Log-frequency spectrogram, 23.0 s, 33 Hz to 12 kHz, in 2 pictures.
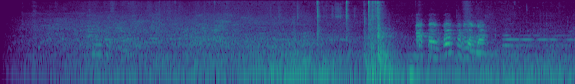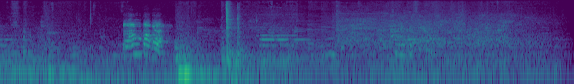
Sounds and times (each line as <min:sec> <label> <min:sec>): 0:00.5 distant voices 0:07.3
0:04.8 doors opening and closing 0:08.1
0:15.0 doors opening and closing 0:17.3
